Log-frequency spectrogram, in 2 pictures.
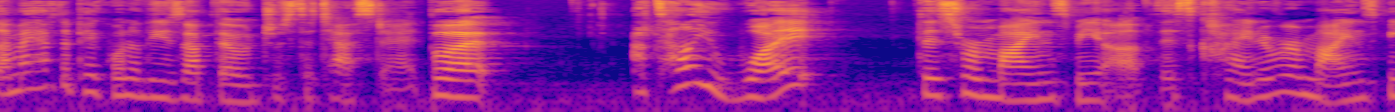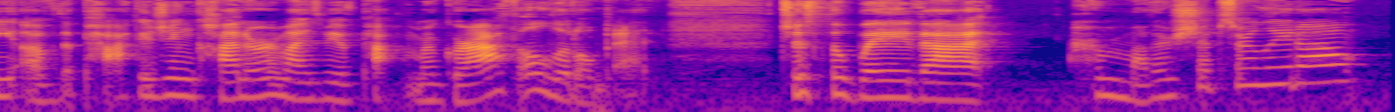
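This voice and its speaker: A woman with a sick-sounding voice runs a casual makeup review as a beauty vlogger, chatty and lively in her delivery. Her voice sits a little high, and she keeps up a friendly running commentary on new products.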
